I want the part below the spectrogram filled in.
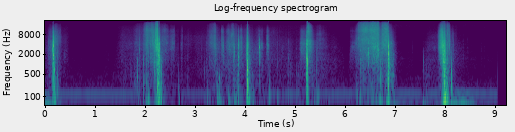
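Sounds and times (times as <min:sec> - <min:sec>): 
large hardcover book opening: 0:00.0 - 0:00.4, 0:01.8 - 0:08.6.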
